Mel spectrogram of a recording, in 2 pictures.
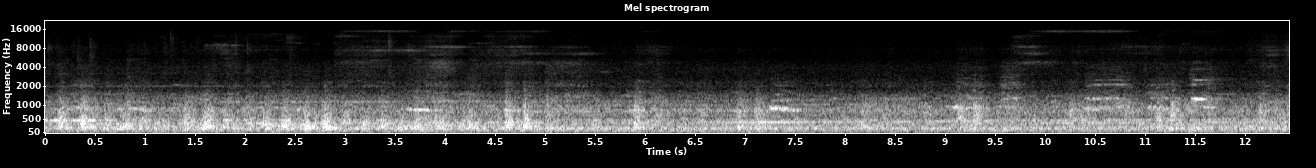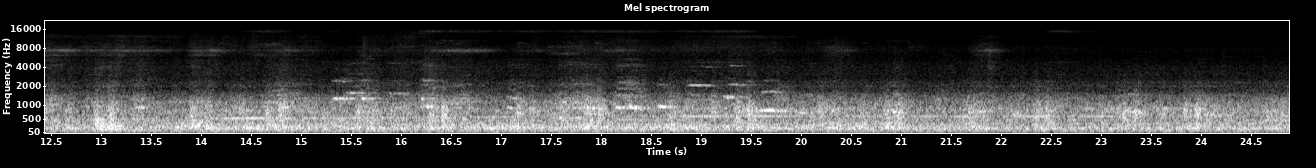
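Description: Electric train running steadily, heard from inside the carriage: a continuous rumble of wheels on the rails, with brief, faint high wheel squeals here and there.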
